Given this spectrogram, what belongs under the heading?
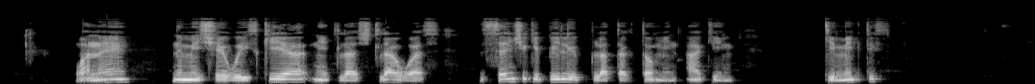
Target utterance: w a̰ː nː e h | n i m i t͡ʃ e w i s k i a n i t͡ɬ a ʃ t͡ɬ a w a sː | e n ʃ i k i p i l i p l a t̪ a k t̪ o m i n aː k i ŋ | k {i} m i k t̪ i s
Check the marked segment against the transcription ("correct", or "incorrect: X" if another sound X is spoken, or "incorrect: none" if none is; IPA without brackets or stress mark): correct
